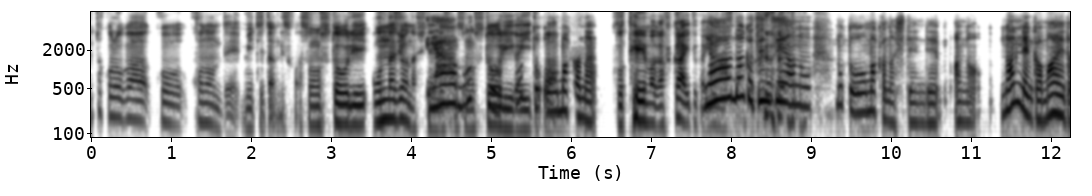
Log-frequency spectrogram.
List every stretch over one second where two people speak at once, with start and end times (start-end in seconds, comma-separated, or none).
4.2-5.9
